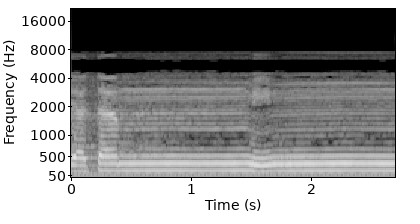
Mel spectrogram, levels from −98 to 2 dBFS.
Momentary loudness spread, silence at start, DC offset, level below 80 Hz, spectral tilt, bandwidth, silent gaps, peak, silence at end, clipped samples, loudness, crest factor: 2 LU; 0 s; under 0.1%; -34 dBFS; -8 dB/octave; 7.8 kHz; none; -4 dBFS; 0 s; under 0.1%; -16 LUFS; 12 dB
